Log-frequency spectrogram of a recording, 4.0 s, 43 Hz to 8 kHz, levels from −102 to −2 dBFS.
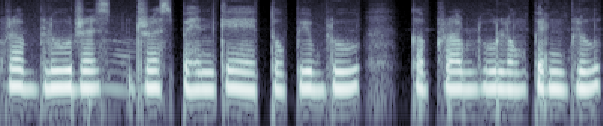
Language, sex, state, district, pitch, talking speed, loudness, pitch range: Hindi, female, Arunachal Pradesh, Longding, 210 Hz, 180 wpm, -16 LUFS, 205-215 Hz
